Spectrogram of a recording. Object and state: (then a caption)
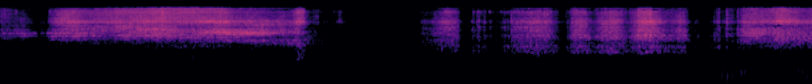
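Styrofoam block rubbed by hand. A flat hand and fingertips rub a small, white, solid styrofoam block held close. A bright, hissing friction sound runs steadily for about four seconds, then falls nearly silent. It returns as a series of shorter rubbing strokes.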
